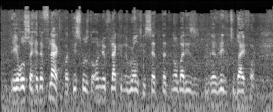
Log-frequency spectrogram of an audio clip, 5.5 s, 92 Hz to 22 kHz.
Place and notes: the only flag nobody wants to die for
LIMINAL ZONES, Nikosia, 5-7 Nov 2008.
Mete Hattai on a city tour through the northern (turkish) part of Nikosia about the foundation of the Cyprus republic in 1960
Nicosia Municipality, Κυπριακή Δημοκρατία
